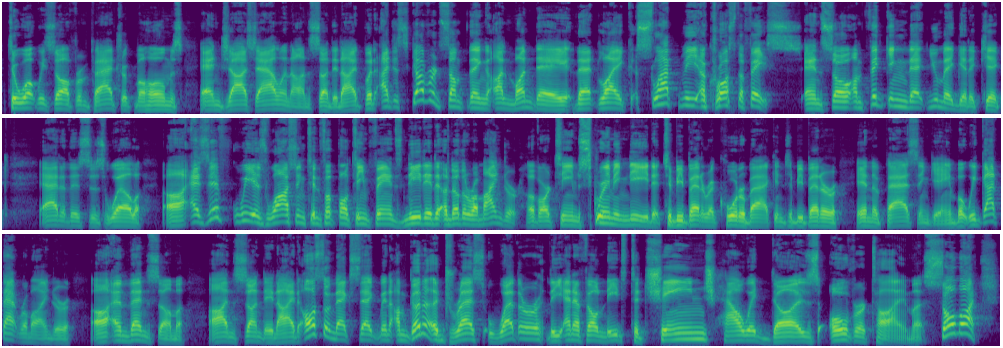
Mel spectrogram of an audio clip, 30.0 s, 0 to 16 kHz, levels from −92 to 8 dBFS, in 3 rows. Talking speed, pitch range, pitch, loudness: 205 wpm, 115-165 Hz, 140 Hz, -16 LUFS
